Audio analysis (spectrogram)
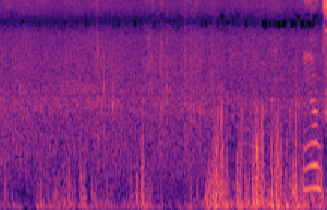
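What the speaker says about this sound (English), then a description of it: "Just a little bit windy" Wind blowing outdoors at the Little Mermaid statue, a steady broadband rush buffeting the microphone that swells louder toward the end, with no clear talking.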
